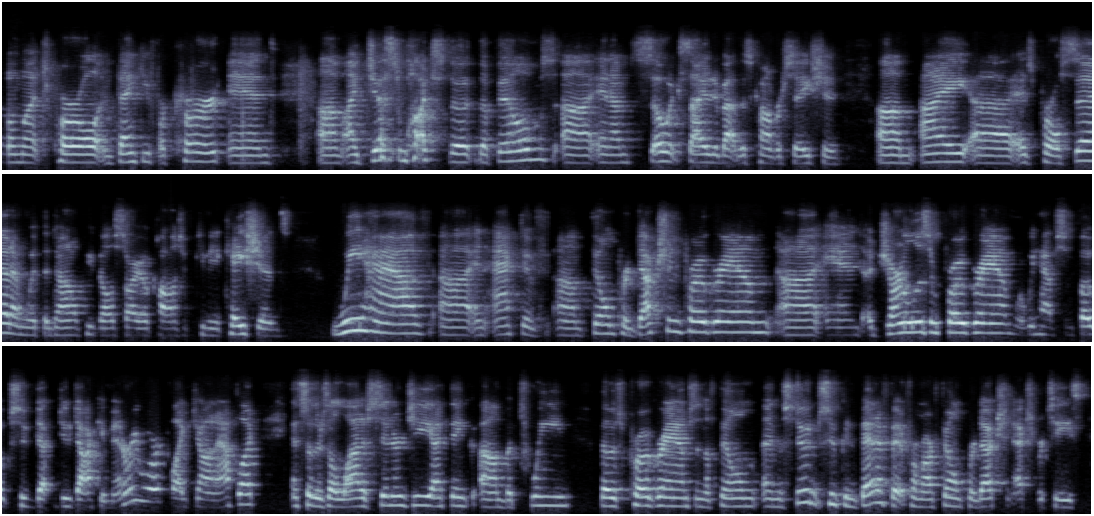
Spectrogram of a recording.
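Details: Adult speaker; normal speech.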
